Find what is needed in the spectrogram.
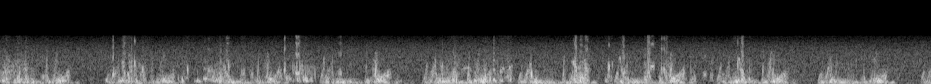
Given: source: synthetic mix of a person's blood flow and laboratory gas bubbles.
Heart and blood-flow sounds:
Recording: Doppler ultrasound of blood flow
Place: precordium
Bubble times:
0.00-0.38 s: bubbles
0.41-0.52 s: bubbles
1.02-1.49 s: bubbles
1.74-2.33 s: bubbles
2.39-2.59 s: bubbles
2.82-3.18 s: bubbles
3.24-3.32 s: bubbles
3.38-3.43 s: bubbles
4.36-5.15 s: bubbles
5.69-5.92 s: bubbles
6.04-6.30 s: bubbles
6.43-6.69 s: bubbles
6.89-6.97 s: bubbles
7.02-7.15 s: bubbles
7.32-7.55 s: bubbles
From the record:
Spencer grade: 3 (all of the cardiac periods contain showers or single bubble signals, but not dominating or overriding the cardiac motion signals)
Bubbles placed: only in the low amplitude regions of the cardiac cycle

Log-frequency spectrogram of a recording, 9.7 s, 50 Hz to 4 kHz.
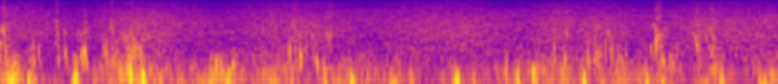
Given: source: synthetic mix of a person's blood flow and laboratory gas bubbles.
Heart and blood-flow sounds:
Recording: Doppler ultrasound of blood flow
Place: subclavian vein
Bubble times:
0.00-0.15 s: bubbles
0.39-0.52 s: bubbles
0.62-1.15 s: bubbles
1.26-1.89 s: bubbles
3.58-4.16 s: bubbles
6.90-6.97 s: bubbles
7.00-7.11 s: bubbles
7.31-7.86 s: bubbles
8.11-8.49 s: bubbles
8.61-8.99 s: bubbles
From the record:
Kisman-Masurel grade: 221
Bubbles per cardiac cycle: several, 3 to 8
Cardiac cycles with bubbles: 10 to 50%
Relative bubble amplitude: barely perceptible (0.100 to 0.250)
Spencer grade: 2 (many but less than half of the cardiac periods contain bubble signals, singularly or in groups)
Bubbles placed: anywhere in the cardiac cycle

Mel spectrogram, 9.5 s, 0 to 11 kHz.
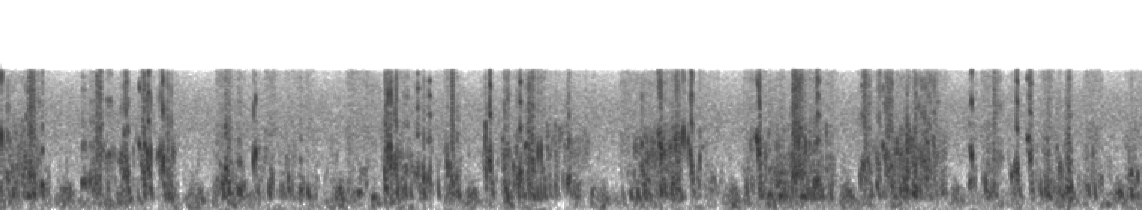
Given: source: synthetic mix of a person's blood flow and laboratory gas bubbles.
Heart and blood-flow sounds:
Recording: Doppler ultrasound of blood flow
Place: precordium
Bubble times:
0.00-0.40 s: bubbles
0.66-1.49 s: bubbles
1.76-2.64 s: bubbles
2.87-3.87 s: bubbles
4.00-4.98 s: bubbles
5.15-6.00 s: bubbles
6.17-6.98 s: bubbles
7.12-7.91 s: bubbles
8.05-9.21 s: bubbles
9.36-9.51 s: bubbles
From the record:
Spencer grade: 4 (maximum detectable bubble signal sounding continuously throughout systole and diastole of every cardiac period, and overriding the amplitude of the normal cardiac signals)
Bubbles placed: only in the low amplitude regions of the cardiac cycle

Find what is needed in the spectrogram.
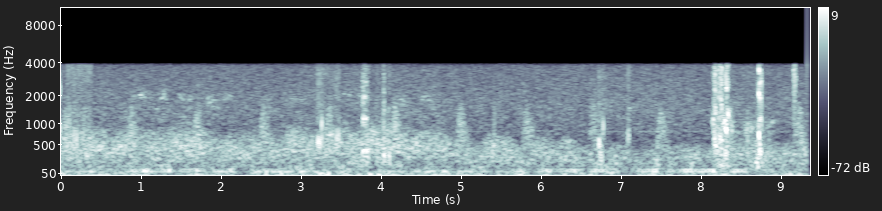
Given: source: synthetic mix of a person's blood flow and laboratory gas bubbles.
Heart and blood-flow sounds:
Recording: Doppler ultrasound of blood flow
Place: subclavian vein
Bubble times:
0.00-0.05 s: bubbles
0.12-0.42 s: bubbles
3.22-3.54 s: bubbles
3.65-3.93 s: bubbles
3.96-4.26 s: bubbles
6.73-6.87 s: bubbles
7.11-7.17 s: bubbles
8.18-8.46 s: bubbles
8.54-8.95 s: bubbles
9.19-9.24 s: bubbles
From the record:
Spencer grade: 2 (many but less than half of the cardiac periods contain bubble signals, singularly or in groups)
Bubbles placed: anywhere in the cardiac cycle

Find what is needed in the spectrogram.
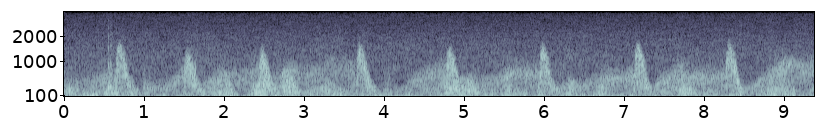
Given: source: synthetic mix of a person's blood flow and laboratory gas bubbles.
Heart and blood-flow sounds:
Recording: Doppler ultrasound of blood flow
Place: subclavian vein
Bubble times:
0.46-0.75 s: bubbles
1.56-1.68 s: bubbles
From the record:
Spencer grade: 1 (occasional bubble signal discernible with the cardiac motion signal, with majority of cardiac periods free of bubbles)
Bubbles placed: anywhere in the cardiac cycle

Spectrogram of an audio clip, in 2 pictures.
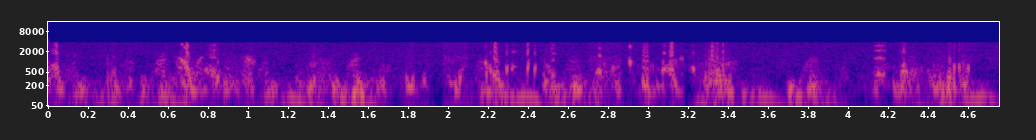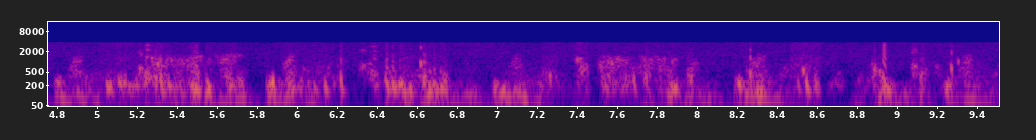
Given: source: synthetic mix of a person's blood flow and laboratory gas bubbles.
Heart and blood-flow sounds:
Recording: Doppler ultrasound of blood flow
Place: precordium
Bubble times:
0.00-0.10 s: bubbles
0.28-0.44 s: bubbles
0.62-1.04 s: bubbles
1.23-1.45 s: bubbles
1.62-1.72 s: bubbles
1.77-1.91 s: bubbles
1.97-2.10 s: bubbles
2.15-2.57 s: bubbles
2.69-3.46 s: bubbles
4.10-4.64 s: bubbles
5.01-5.76 s: bubbles
5.92-6.26 s: bubbles
6.30-6.77 s: bubbles
7.22-7.30 s: bubbles
7.38-7.47 s: bubbles
7.50-7.91 s: bubbles
7.94-8.03 s: bubbles
8.22-8.32 s: bubbles
8.46-8.63 s: bubbles
8.85-9.00 s: bubbles
9.06-9.35 s: bubbles
From the record:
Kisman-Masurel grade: 342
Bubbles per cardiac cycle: rolling drumbeat, 9 or more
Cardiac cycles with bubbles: 100%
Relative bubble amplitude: moderate (0.250 to 0.450)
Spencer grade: 3 (all of the cardiac periods contain showers or single bubble signals, but not dominating or overriding the cardiac motion signals)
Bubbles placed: only in the low amplitude regions of the cardiac cycle

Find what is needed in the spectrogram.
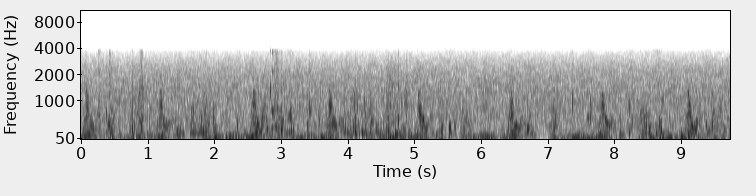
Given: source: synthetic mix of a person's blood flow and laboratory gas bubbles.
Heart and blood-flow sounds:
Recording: Doppler ultrasound of blood flow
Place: precordium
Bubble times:
0.24-0.30 s: bubbles
0.33-0.51 s: bubbles
0.71-1.05 s: bubbles
1.38-2.06 s: bubbles
2.31-2.38 s: bubbles
2.76-3.23 s: bubbles
3.36-3.59 s: bubbles
3.90-4.91 s: bubbles
5.34-5.65 s: bubbles
6.66-6.80 s: bubbles
7.33-7.41 s: bubbles
7.55-7.68 s: bubbles
8.05-8.14 s: bubbles
8.17-8.30 s: bubbles
8.40-8.87 s: bubbles
9.29-9.74 s: bubbles
From the record:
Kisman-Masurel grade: 232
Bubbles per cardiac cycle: several, 3 to 8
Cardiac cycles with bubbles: 50 to 99%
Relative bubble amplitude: moderate (0.250 to 0.450)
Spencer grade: 3 (all of the cardiac periods contain showers or single bubble signals, but not dominating or overriding the cardiac motion signals)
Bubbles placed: only in the low amplitude regions of the cardiac cycle

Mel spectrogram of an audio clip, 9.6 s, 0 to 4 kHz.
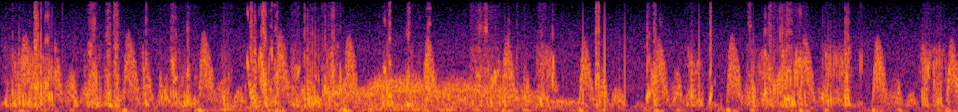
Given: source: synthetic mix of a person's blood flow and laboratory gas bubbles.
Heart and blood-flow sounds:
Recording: Doppler ultrasound of blood flow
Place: subclavian vein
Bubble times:
0.02-0.57 s: bubbles
0.72-0.79 s: bubbles
0.82-1.27 s: bubbles
1.41-1.51 s: bubbles
1.57-1.99 s: bubbles
2.20-2.32 s: bubbles
2.43-2.81 s: bubbles
2.90-3.44 s: bubbles
3.73-3.96 s: bubbles
4.04-4.21 s: bubbles
4.23-4.38 s: bubbles
4.68-5.17 s: bubbles
5.22-5.29 s: bubbles
5.35-5.58 s: bubbles
5.92-6.03 s: bubbles
6.44-6.64 s: bubbles
6.83-7.04 s: bubbles
7.07-7.15 s: bubbles
7.46-8.08 s: bubbles
8.20-8.54 s: bubbles
8.58-8.64 s: bubbles
9.18-9.52 s: bubbles
From the record:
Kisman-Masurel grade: 242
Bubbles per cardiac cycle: several, 3 to 8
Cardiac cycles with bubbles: 100%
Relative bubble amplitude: moderate (0.250 to 0.450)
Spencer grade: 3 (all of the cardiac periods contain showers or single bubble signals, but not dominating or overriding the cardiac motion signals)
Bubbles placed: anywhere in the cardiac cycle

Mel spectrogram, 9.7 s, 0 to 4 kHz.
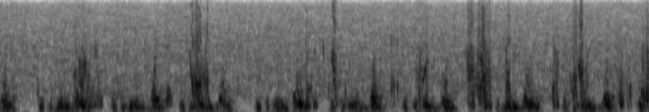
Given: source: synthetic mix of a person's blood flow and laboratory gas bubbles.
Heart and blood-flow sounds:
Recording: Doppler ultrasound of blood flow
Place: precordium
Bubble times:
0.54-0.61 s: bubbles
1.07-1.55 s: bubbles
2.47-2.60 s: bubbles
2.82-3.18 s: bubbles
4.43-4.50 s: bubbles
4.57-4.79 s: bubbles
4.83-5.25 s: bubbles
5.85-6.00 s: bubbles
6.21-6.45 s: bubbles
6.99-7.40 s: bubbles
7.57-7.71 s: bubbles
8.25-8.41 s: bubbles
8.44-8.85 s: bubbles
9.25-9.49 s: bubbles
9.56-9.75 s: bubbles
From the record:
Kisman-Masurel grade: 242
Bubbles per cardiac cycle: several, 3 to 8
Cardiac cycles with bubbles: 100%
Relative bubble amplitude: moderate (0.250 to 0.450)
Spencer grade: 3 (all of the cardiac periods contain showers or single bubble signals, but not dominating or overriding the cardiac motion signals)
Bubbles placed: only in the low amplitude regions of the cardiac cycle

